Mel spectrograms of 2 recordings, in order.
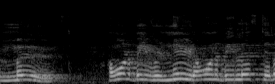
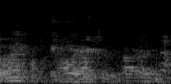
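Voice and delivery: tired groan; 6 semitones lower, 10 dB quieter than usual. Pretend. Acted tired churchgoer reply.

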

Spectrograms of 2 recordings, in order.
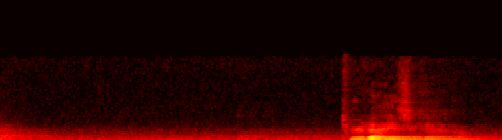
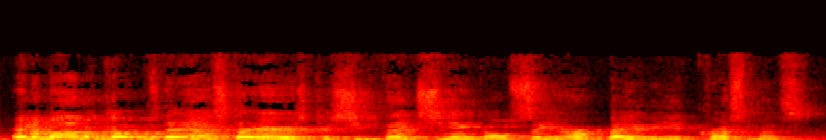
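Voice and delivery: ordinary delivery

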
